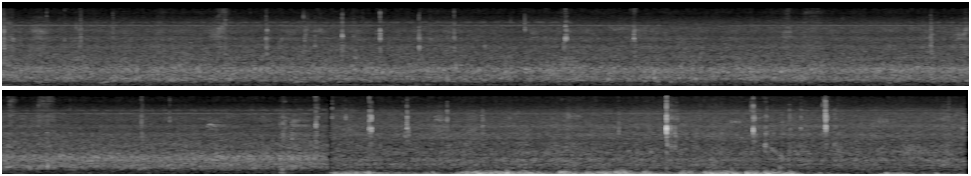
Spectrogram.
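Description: A young woman chews and crunches food close by.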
